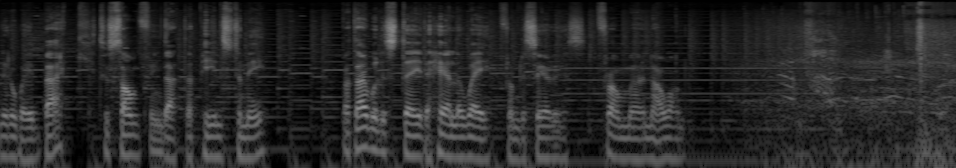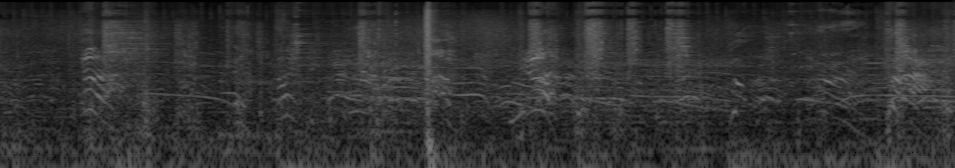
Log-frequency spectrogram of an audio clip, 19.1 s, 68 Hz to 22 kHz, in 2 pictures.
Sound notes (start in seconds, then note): 7.1 sounds of senseless violence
